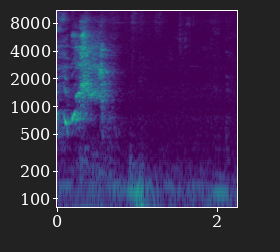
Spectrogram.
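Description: A girl's short, high-pitched giggling squeal, muffled behind her hand, as the sour candy hits; it lasts about half a second and is followed by a soft low thump about a second in.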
